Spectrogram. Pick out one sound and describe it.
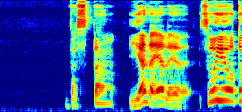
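A young woman speaks brightly and sweetly into a close microphone.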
